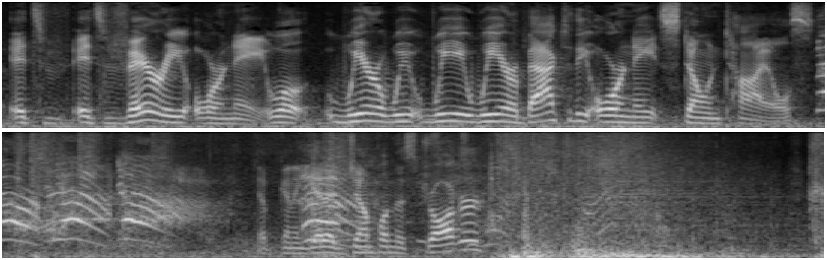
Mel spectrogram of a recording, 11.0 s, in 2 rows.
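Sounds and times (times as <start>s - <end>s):
speech: 0.0s - 6.3s, 7.2s - 9.1s
Dawnbreaker magic sword explosion in video game: 8.6s - 10.5s.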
